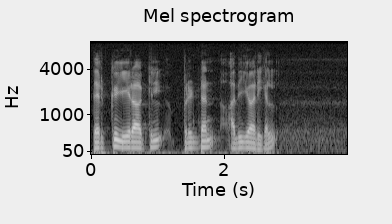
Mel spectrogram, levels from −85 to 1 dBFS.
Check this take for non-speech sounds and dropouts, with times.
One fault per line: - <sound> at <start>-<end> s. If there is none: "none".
none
